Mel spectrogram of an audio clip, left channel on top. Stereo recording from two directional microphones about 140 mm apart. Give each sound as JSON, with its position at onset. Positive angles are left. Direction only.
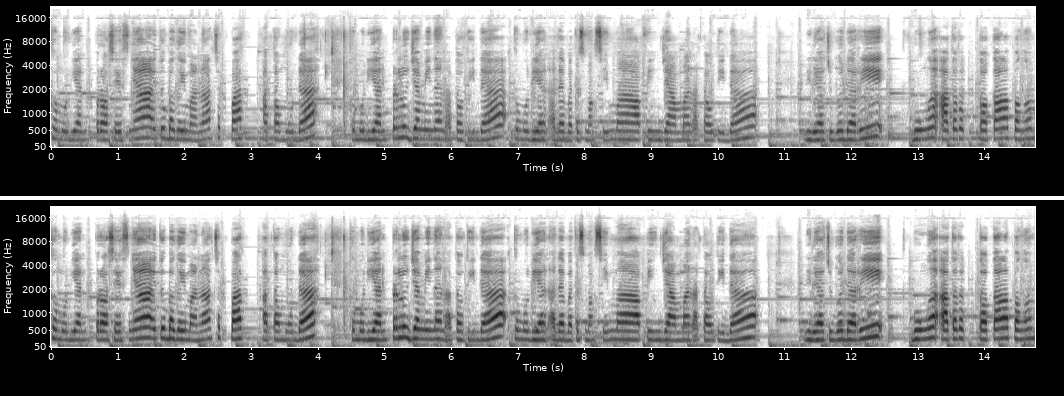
{"t": 0.3, "sound": "music", "side_deg": -20}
